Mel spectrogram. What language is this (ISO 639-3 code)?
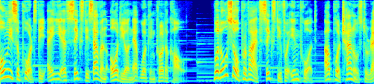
eng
